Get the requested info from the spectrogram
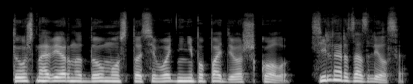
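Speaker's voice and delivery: put-on bright, playful young girl; teasing girl. A narrator's reading. Lina teasing, higher and louder.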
